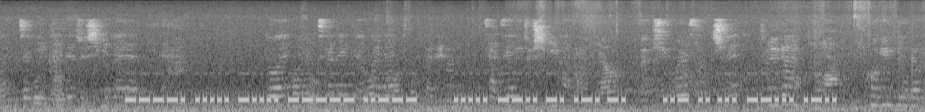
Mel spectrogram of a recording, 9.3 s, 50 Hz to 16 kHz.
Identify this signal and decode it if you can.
Morse code, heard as a keyed tone, hand-sent with a paddle, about 33 wpm, 460 Hz, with the noise inside a subway train. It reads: 95602 5ZNRN UIS7L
